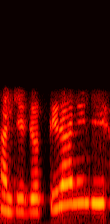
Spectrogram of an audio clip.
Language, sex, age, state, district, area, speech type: Punjabi, female, 30-45, Punjab, Mansa, urban, conversation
